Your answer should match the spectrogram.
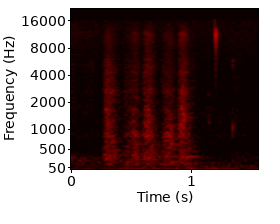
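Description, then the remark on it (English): A pen scribbles quickly across paper in four short back-and-forth strokes, scribbling things out on a paper list, a soft scratchy rasp, followed by a faint tap, with no voices. “I've done this on paper today, so you might hear me scribbling things out as I read them out.”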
